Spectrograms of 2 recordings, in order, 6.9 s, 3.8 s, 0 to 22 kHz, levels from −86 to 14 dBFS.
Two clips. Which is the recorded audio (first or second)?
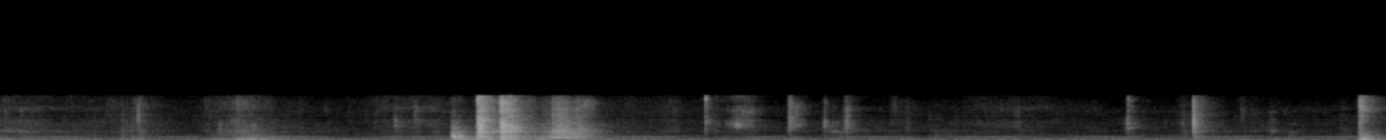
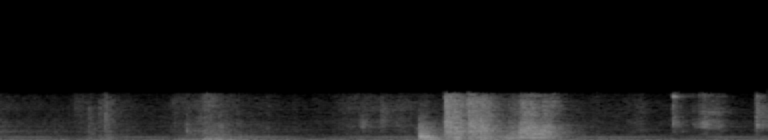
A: second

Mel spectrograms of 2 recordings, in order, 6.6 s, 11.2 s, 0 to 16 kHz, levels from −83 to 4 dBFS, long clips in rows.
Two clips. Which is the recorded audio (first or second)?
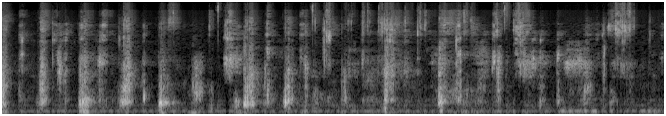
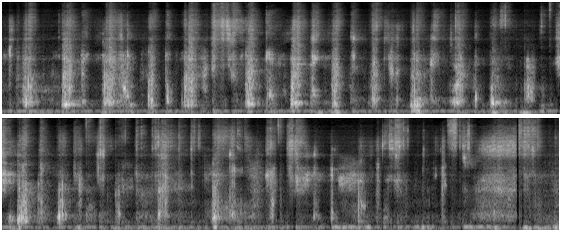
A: first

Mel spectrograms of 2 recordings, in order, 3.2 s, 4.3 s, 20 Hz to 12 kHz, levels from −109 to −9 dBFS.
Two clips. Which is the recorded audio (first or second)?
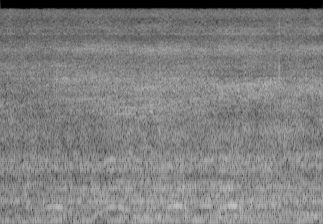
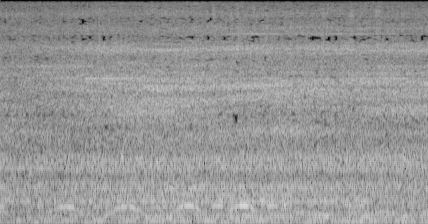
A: second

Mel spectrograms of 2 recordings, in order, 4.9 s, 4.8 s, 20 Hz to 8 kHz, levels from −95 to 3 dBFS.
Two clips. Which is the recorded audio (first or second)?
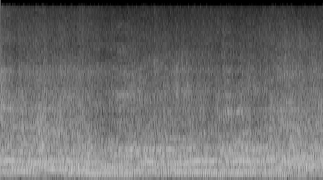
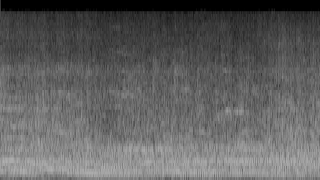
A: second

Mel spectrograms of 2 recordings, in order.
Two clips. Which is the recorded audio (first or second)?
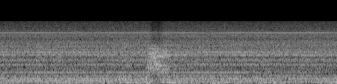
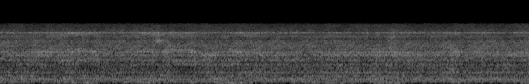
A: first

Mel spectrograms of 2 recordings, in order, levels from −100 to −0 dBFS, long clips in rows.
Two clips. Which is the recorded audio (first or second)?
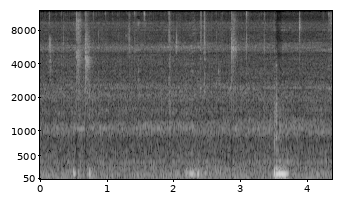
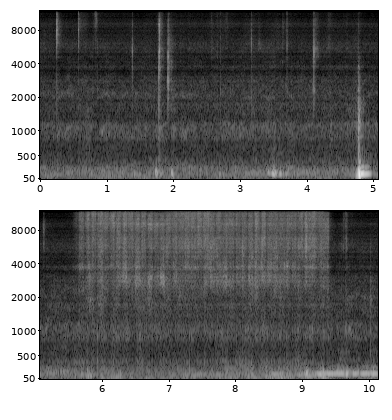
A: first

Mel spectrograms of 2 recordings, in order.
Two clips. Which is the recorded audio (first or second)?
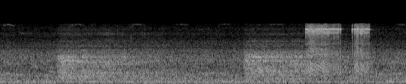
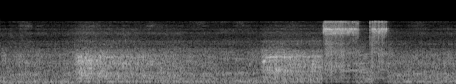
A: first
